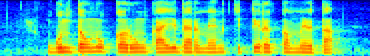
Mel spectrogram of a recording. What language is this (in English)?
Marathi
